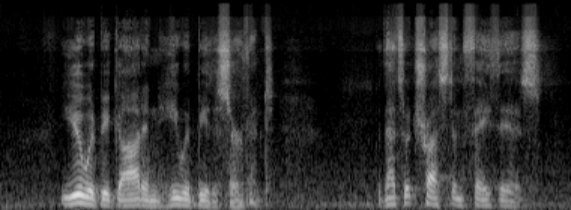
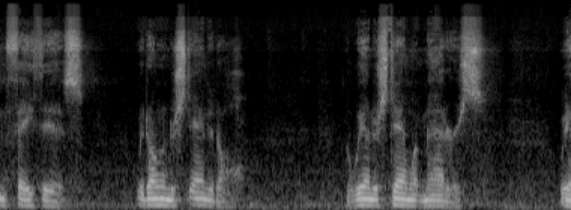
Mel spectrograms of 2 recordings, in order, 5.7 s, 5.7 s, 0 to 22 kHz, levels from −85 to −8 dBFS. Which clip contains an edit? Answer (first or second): first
